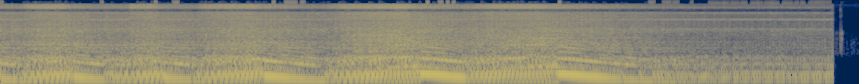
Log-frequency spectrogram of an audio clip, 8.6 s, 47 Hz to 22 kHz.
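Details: Peugeot 403 pickup, running after restart: engine keeps running, revs swinging up and down over a steady low beat; sounds alive and healthy.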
